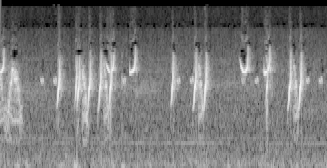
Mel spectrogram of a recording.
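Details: Kali kirak batera quail, recorded while being hunted, gives repeated sharp double and triple chirps mixed with squeakier higher notes, over a continuous low background hum.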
